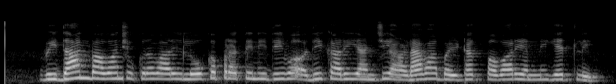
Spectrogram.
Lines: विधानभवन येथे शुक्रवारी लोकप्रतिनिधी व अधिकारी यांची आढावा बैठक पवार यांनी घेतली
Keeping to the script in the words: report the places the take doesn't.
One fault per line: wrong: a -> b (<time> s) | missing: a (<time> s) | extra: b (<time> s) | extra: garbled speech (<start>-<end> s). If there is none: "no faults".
missing: येथे (1.2 s)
